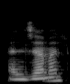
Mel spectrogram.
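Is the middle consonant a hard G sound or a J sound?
J sound. The word has a soft j sound. This is the Modern Standard Arabic form. "Al-Jamal in modern standard Arabic"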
